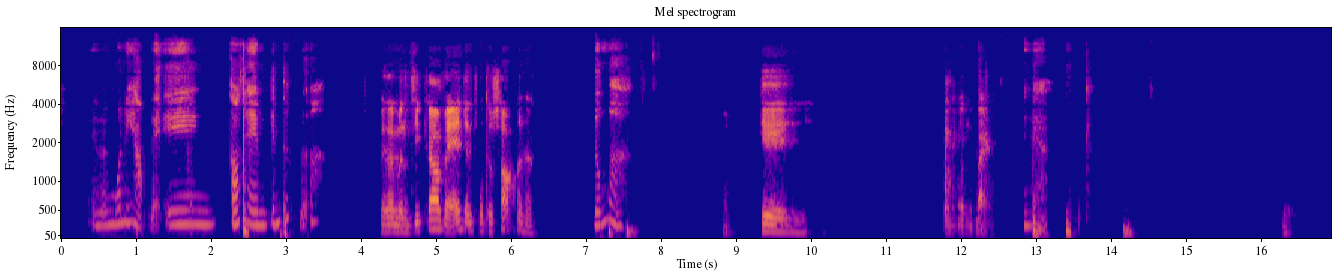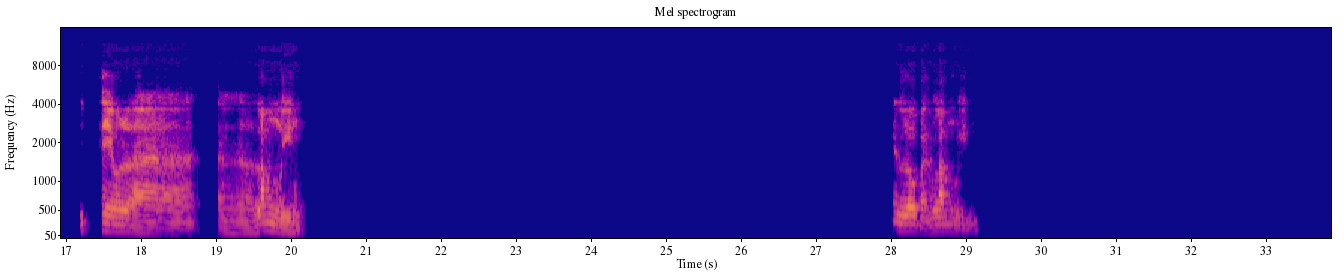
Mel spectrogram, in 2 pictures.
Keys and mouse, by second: 14.4 click, 18.9 Left, 32.7 click.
